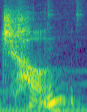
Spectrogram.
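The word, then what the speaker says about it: 诚: It's pronounced makoto and sei in Japanese and cheng in standard Mandarin Chinese.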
